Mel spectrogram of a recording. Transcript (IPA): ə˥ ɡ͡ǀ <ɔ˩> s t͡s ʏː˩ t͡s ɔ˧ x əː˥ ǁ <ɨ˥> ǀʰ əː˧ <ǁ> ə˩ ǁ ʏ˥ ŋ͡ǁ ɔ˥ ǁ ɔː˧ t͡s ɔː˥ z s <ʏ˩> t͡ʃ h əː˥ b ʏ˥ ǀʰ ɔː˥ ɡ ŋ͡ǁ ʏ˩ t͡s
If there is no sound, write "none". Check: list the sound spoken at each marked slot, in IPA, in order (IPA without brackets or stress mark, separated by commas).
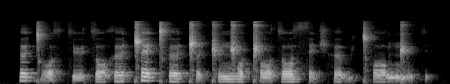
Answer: ɔː˩, ɛ˥, ǁ, ɛ˩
